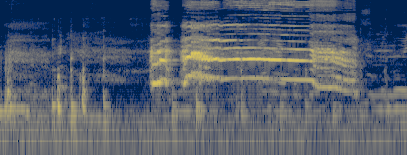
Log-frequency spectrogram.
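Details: Rooster crowing in the morning: a loud, harmonic crow rising then holding level for about two seconds, with a falling tail, preceded by soft clucks and a brief voice.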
